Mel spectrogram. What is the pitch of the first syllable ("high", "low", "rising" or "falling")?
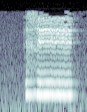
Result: high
